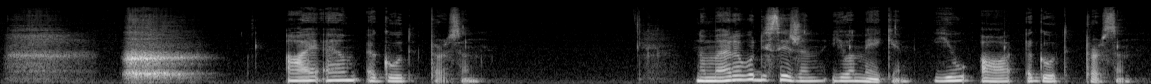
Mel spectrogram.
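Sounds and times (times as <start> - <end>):
deep belly breath inhaling and exhaling: 0.0 - 2.2
speech: 2.9 - 4.9, 7.0 - 11.4.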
